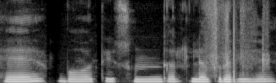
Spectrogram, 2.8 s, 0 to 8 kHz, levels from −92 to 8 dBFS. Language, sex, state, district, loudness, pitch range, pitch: Hindi, male, Himachal Pradesh, Shimla, -19 LUFS, 200-210 Hz, 205 Hz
